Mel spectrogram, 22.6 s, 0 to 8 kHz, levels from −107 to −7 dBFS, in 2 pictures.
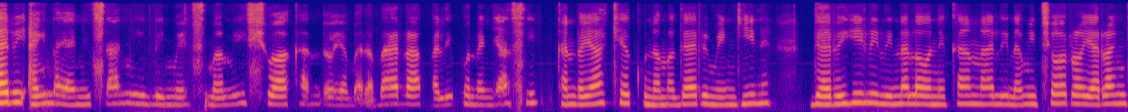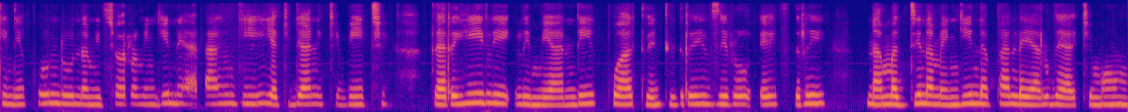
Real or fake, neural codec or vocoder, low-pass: fake; codec, 16 kHz, 4 kbps, X-Codec, HuBERT features, trained on LibriSpeech; 7.2 kHz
